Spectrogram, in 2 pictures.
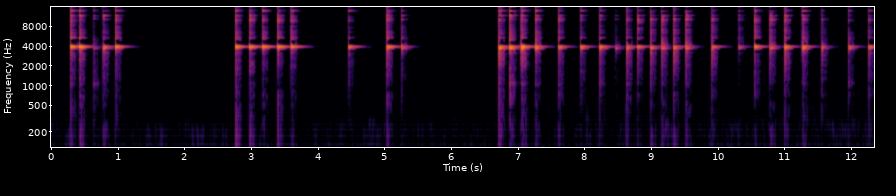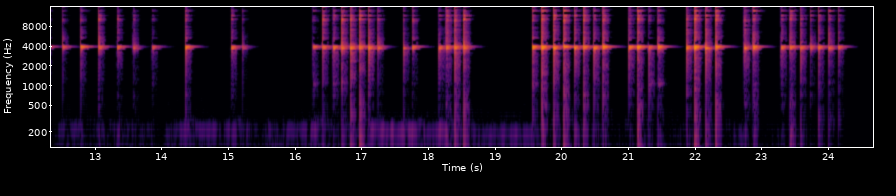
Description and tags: Stereo Recording of a small bell
Bell, Ding, Ring, small-bell, Ting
